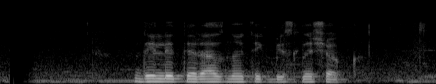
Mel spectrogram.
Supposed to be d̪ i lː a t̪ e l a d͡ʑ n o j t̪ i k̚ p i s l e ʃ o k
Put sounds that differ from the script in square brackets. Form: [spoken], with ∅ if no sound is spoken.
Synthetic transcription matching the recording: d̪ i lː [i] t̪ e [ɾ] a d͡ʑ n o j t̪ i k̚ [b] i s l e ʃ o k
